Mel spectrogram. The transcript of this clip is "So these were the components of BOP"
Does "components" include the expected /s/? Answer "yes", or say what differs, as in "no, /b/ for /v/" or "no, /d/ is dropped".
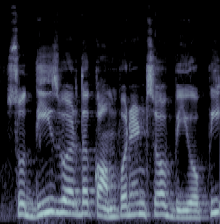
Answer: yes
